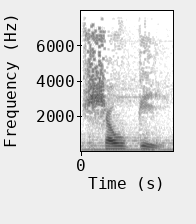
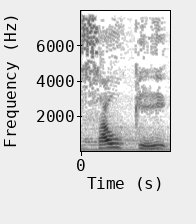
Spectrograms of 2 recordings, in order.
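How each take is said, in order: First: The name begins with an sh sound. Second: The name begins with a plain s sound. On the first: The name means longing. The speaker calls it right. "menggunakan huruf shin yang punya arti kerinduan" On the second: The name means market. The speaker calls it wrong. "menggunakan sin, maka artinya nama saya jadi pasar"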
